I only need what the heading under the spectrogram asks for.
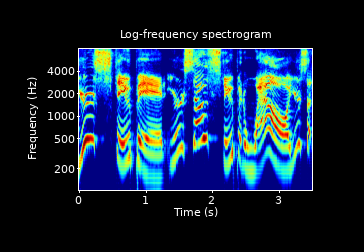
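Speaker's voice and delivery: high, swooping, drawn-out, mocking Valley Girl voice. Retelling Destiny's reply to Ben Shapiro: Destiny in screaming Valley Girl accent. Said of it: "screaming like you're in, in this weird Valley Girl accent".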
